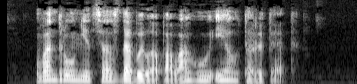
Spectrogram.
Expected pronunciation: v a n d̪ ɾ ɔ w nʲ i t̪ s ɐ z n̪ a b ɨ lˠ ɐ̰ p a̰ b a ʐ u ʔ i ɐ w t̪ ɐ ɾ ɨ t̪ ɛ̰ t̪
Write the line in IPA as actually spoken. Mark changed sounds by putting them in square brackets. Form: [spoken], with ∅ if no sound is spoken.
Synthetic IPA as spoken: v a n d̪ ɾ ɔ w nʲ i t̪ s ɐ z [d̪] a b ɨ lˠ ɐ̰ p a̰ [v] a [ɣ] u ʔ i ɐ w t̪ ɐ ɾ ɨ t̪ ɛ̰ t̪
